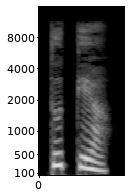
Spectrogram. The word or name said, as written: ದೂತ್ಯ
